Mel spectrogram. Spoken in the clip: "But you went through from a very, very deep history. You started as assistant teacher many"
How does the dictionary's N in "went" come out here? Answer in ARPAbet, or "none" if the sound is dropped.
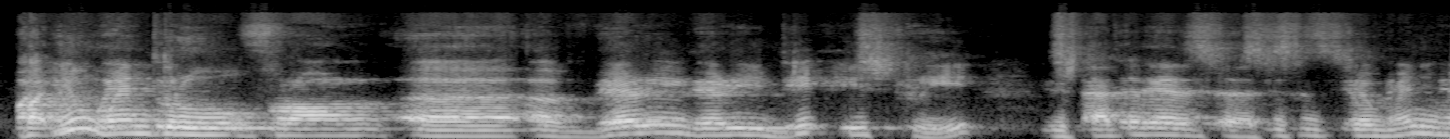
N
